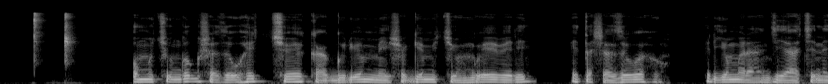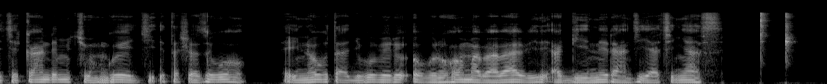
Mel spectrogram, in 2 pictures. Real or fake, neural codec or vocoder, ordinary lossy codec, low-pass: real; none; none; none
